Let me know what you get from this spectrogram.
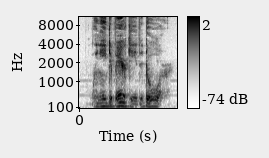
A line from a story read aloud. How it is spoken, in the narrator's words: Jackson whispered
